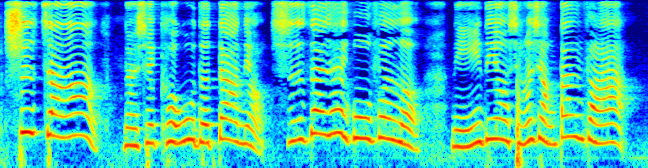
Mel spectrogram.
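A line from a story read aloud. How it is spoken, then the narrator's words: Frantic crowd shouting. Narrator (Chinese): 大家都快被搞疯了 大叫说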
